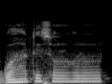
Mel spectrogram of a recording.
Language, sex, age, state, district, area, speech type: Assamese, male, 18-30, Assam, Lakhimpur, urban, spontaneous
